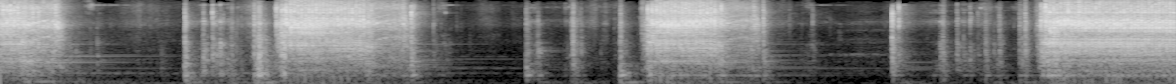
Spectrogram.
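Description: Cordless impact wrench hammering lug nuts loose, in about four short bursts with pauses between them.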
